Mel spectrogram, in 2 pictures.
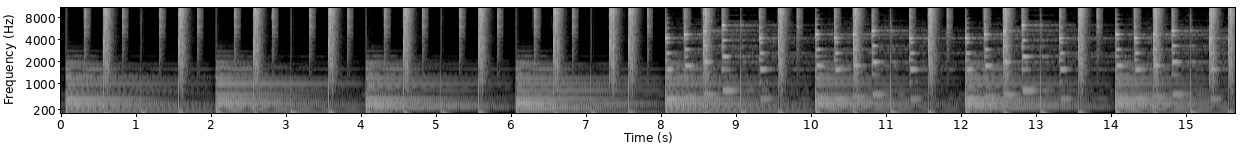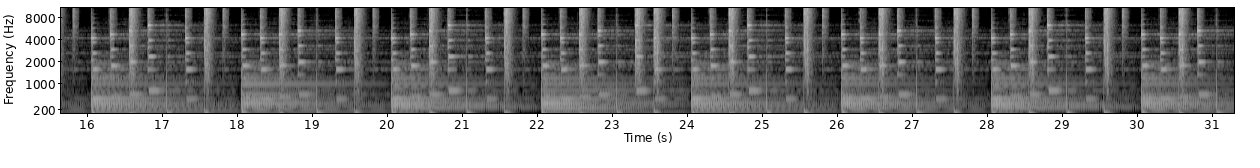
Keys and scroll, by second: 0.0 ctrl+Left, 0.3 ctrl+Left, 0.8-1.3 alt+Left, 1.3 alt+Right, 13.8-14.1 ctrl+alt+Down, 14.2 Right, 21.8 BackSpace, 25.0-27.3 typing.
